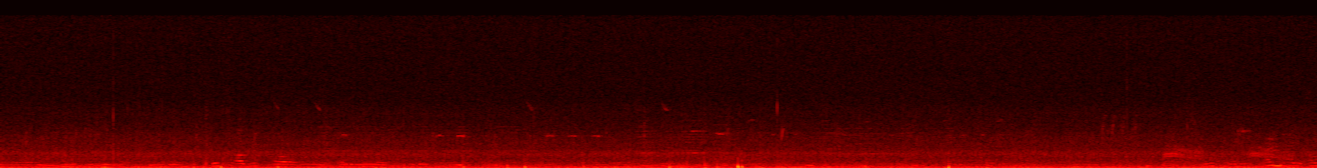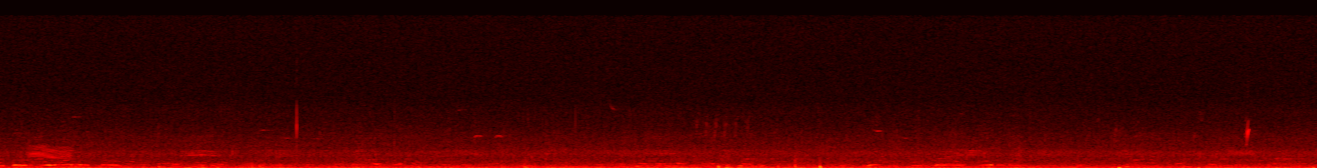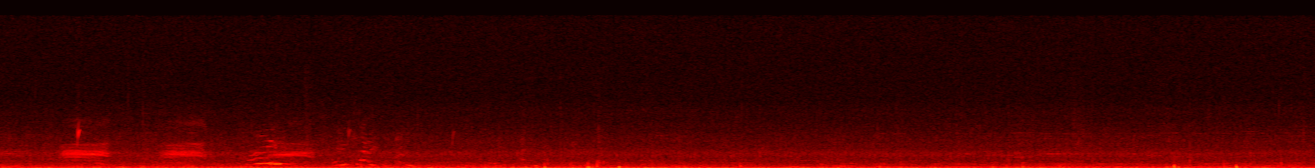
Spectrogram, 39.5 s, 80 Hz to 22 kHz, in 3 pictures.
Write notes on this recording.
recorder in the rain, someone plays an accordion, the city, the country & me: september 4, 2010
